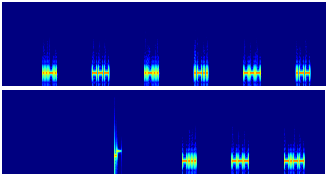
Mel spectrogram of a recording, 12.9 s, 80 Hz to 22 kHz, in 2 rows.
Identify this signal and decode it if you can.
Morse code, heard as a keyed tone, about 40 wpm, spaced as for 11 wpm, 700 Hz. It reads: FOLLOW BOY
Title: 8x Character Spacing - Top 200 Words - 40wpm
